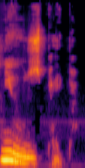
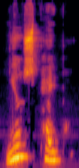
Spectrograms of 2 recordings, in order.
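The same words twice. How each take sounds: First: The middle sound is a voiced z. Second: The middle sound is a voiceless s. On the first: "some others newspaper" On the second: "some people pronounce it newspaper"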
